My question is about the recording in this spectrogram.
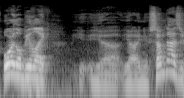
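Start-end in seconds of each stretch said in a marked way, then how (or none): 1.2-2.2 much lower, much softer mumble; mock guilty low mumble; sheepish admission. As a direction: mumble it like a caught man. Caught man admits.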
